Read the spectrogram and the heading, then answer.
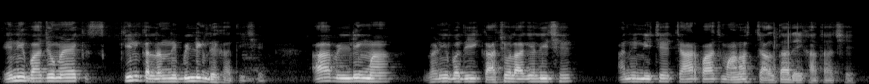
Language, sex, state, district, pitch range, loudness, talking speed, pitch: Gujarati, male, Gujarat, Valsad, 125-145 Hz, -17 LUFS, 160 wpm, 140 Hz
